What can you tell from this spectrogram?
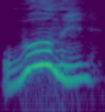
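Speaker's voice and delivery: put-on little girl shocked at being called that; indignant girl. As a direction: play the girl taking offense. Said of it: "She goes".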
